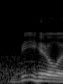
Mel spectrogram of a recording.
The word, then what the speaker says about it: Vigil: Vigil is spelled V-I-G-I-L, like vigil. Only Vigil.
